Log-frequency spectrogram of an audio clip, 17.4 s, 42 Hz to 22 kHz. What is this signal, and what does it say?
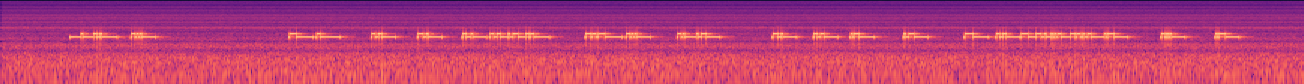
TTY/TDD text telephone tones (45.45 baud Baudot), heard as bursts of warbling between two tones, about 400 Hz shift, 1600 Hz centre, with room echo. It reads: PROVINCIAL ORGANIZATIONS WERE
